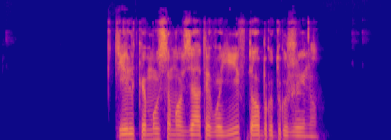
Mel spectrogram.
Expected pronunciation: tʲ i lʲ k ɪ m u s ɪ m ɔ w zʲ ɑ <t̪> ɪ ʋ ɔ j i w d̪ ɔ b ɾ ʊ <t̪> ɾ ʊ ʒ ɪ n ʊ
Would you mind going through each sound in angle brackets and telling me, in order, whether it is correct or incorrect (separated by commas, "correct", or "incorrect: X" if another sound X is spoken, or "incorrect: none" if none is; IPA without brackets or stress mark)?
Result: correct, incorrect: d̪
